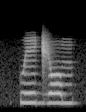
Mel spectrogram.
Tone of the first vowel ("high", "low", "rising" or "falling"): high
